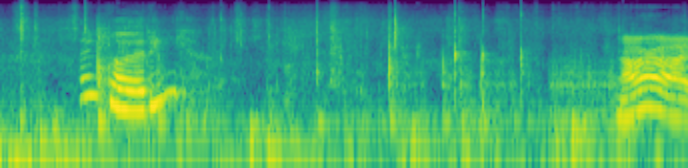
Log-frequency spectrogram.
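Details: Five-week-old Old Family Red Nose Pit Bull puppy from Abby and Ragnar's litter giving two loud, rising-and-falling harmonic whines, one near the start and one at the end, with a woman's voice and handling noises between.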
